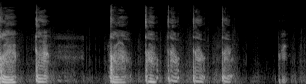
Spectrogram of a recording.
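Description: A child gives about eight harsh, hoarse, seal-like coughs in quick bouts, a barking cough.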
